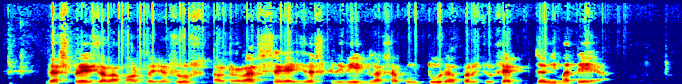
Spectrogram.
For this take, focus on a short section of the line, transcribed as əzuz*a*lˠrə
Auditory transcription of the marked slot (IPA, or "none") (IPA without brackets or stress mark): ə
